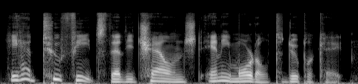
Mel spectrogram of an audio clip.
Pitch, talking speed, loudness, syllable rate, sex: 140 Hz, 185 wpm, -17 LUFS, 5.3 syllables/s, male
